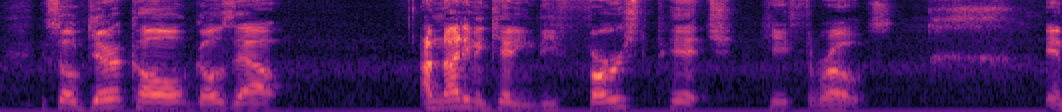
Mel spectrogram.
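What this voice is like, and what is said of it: Usual voice. Nothing is said of it.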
